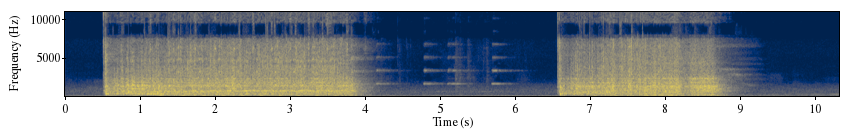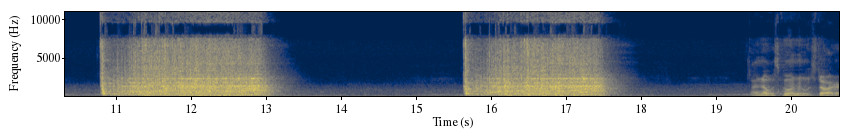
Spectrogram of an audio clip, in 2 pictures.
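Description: A Snapper mower's engine fires and runs in four bursts of a few seconds each, loud and close, with a rapid chugging pulse, and it cuts out between runs while an old starter struggles.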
